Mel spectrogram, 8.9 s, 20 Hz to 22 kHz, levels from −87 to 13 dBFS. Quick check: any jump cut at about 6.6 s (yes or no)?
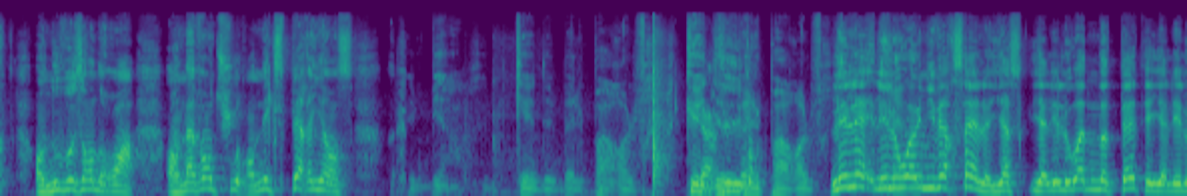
yes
